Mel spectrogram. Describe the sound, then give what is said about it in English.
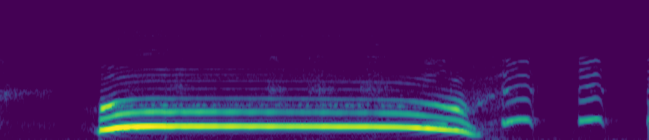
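A dog lets out one long, steady howl lasting about two seconds, then trails off into a couple of short, high whimpering yelps, loud with no talking. “And then my dog jumps on my leg.”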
